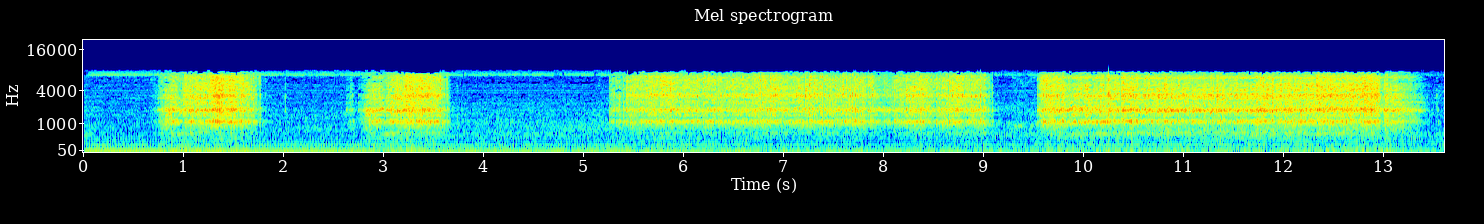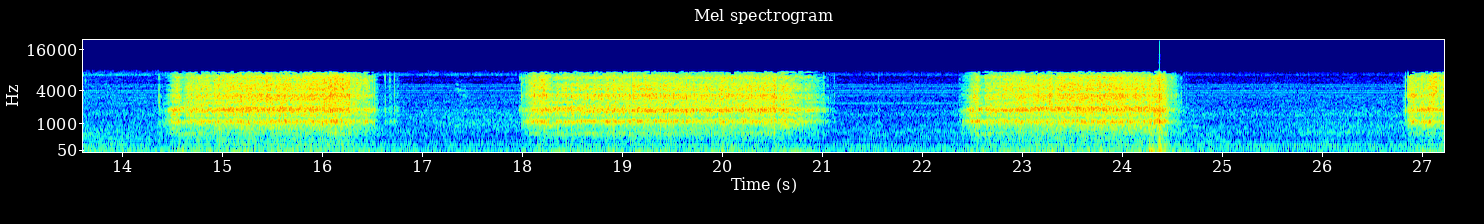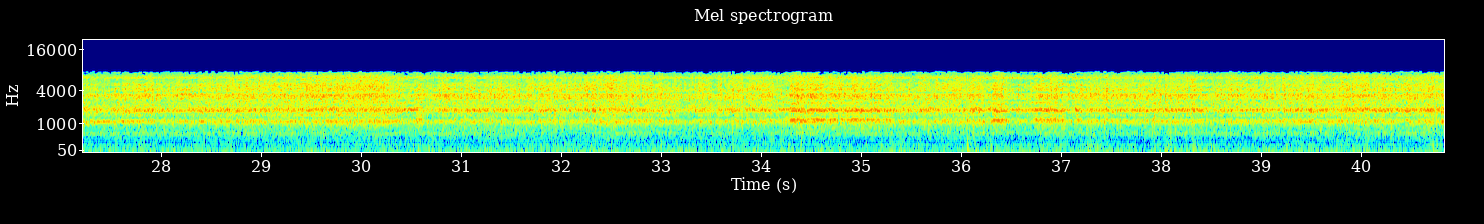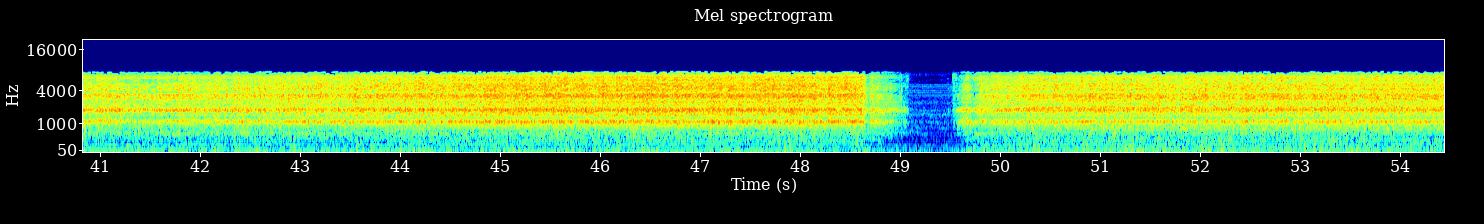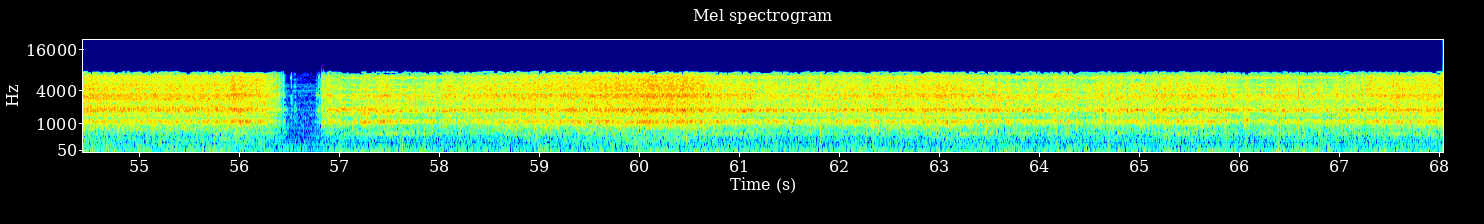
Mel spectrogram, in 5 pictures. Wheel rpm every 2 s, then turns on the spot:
30, 20, 0, 20, 20, 150, 90, 90, 30, 120, 70, 90, 50, 50, 160, 160, 160, 160, 160, 160, 160, 160, 160, 160, 90, 150, 160, 160, 80, 160, 160, 160, 160, 160.
6-10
